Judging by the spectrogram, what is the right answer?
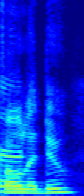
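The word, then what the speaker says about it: Folie à Deux: Folie-à-deux.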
